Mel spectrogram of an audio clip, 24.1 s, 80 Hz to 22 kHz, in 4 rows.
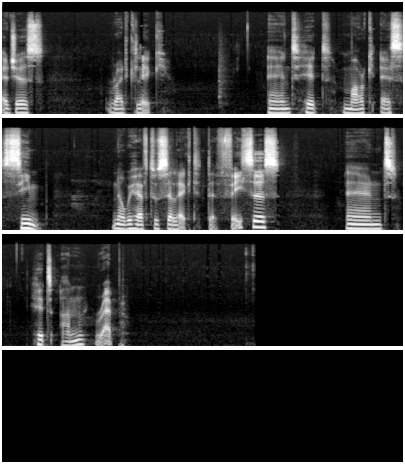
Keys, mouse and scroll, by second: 6.3-9.5 middle drag, 10.8-14.3 middle drag, 16.5 middle click, 17.1 click, 17.3 a, 18.9 click, 19.6 click, 19.7 shift+click, 21.6 click, 22.6 g, 23.4 shift+click.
